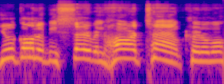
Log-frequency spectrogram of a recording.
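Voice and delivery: ordinary talk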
